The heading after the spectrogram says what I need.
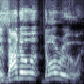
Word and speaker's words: Xhondo Dhoru: move man let's get into zondo doru and yeah that's how you say it that's how I'm gonna say it so yeah zandu doru um is a mate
